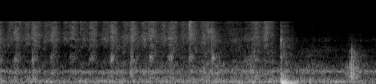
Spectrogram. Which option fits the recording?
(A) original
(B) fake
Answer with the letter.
B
